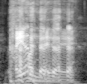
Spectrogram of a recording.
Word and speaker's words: Hyundai: The Hyundai Sun Bowl. That's the Detroit pronunciation. – Hyundai.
